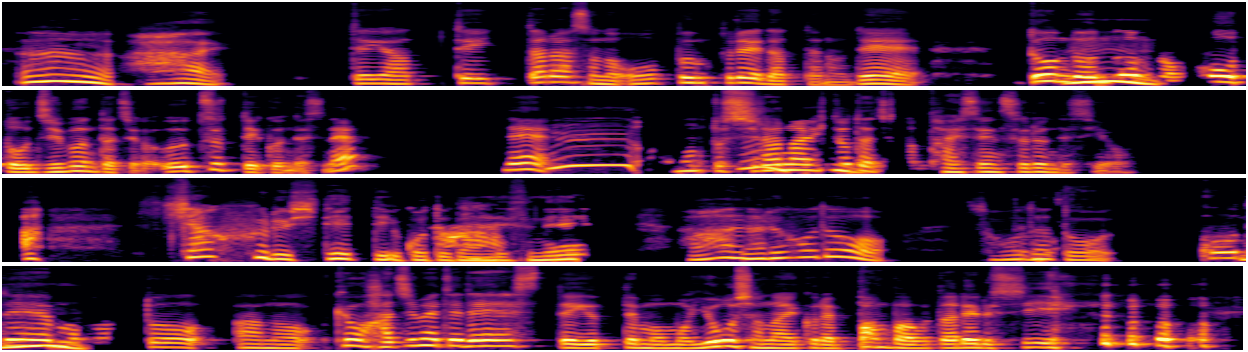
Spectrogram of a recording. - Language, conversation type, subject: Japanese, podcast, 最近ハマっている遊びや、夢中になっている創作活動は何ですか？
- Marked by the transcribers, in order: laugh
